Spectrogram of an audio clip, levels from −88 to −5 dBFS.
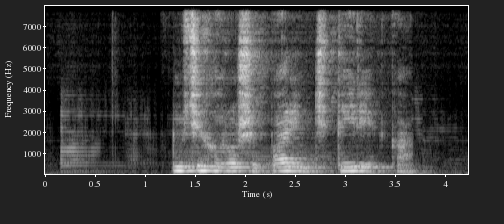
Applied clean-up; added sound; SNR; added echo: neural separator model SepFormer DNS4.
